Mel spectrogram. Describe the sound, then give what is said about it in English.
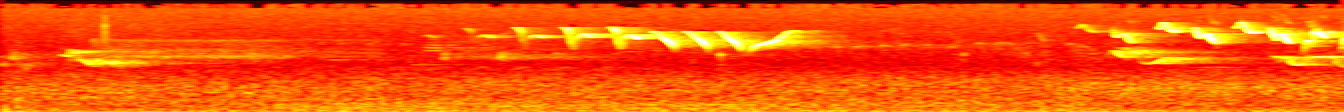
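A Nashville warbler sings thin, high notes: a brief opening, then a run of quick, repeated descending chirps, and another bright phrase near the end, over steady low rumbling background noise. “There's a Nashville warbler in front of me.”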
